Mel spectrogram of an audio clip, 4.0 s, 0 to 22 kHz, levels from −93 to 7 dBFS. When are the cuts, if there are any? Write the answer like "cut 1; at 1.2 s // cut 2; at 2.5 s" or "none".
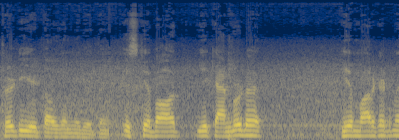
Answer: cut 1; at 1.1 s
